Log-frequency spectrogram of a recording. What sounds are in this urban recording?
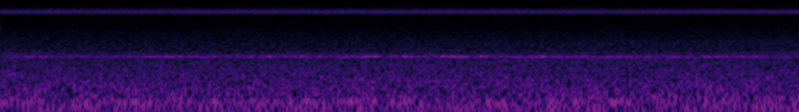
background noise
